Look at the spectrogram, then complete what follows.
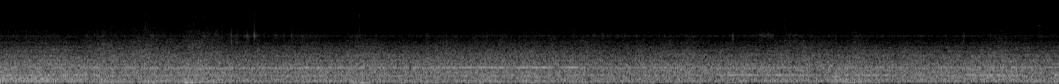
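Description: Steady engine and road noise heard from inside the cabin of a moving Nova Bus LFS city bus, with a faint whine running through it.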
